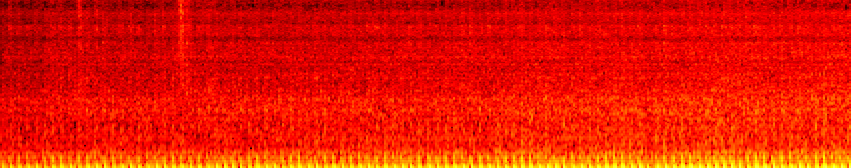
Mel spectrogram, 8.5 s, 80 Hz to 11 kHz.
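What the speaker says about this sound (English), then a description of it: "That's choke completely off, so it's running pretty good, I'd say." A 2008 Yamaha Grizzly 350 ATV engine runs with the choke fully off, idling loud and close with a steady, fast, even thumping beat and mechanical clatter throughout.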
